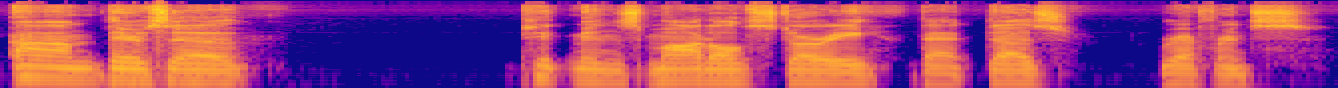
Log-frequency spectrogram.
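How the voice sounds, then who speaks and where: A man's voice: medium pitch, fairly even intonation, extremely slow, sharp tone, smooth, dry recording. A man giving casual, rambling commentary as a vlogger, breaking off with joking asides and plenty of ums and restarts.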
